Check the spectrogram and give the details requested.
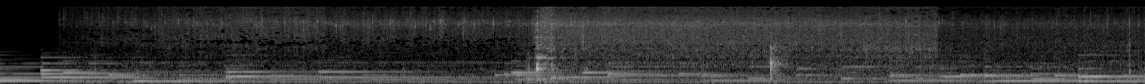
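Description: Food sizzling as it fries in hot oil in a pan. The sizzle starts about half a second in and keeps going steadily, with a couple of sharp utensil taps against the pan around the middle. Soft background piano music plays throughout.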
